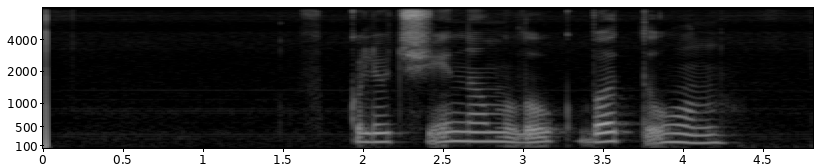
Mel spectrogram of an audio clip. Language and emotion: Russian, sad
